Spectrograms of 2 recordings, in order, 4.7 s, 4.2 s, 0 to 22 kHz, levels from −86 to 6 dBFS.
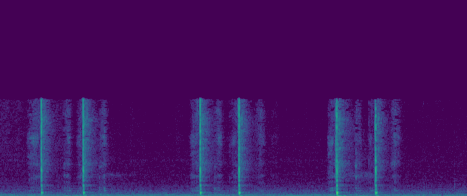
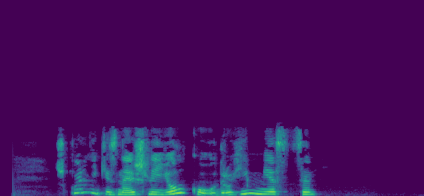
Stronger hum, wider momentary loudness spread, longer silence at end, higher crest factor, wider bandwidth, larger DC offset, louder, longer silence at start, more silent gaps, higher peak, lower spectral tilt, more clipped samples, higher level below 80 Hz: neither; first, 21 LU vs 11 LU; second, 0 s vs 1.1 s; first, 32 dB vs 16 dB; first, 11.5 kHz vs 8.2 kHz; neither; second, -34 LUFS vs -20 LUFS; second, 0 s vs 0.55 s; neither; about the same, -6 dBFS vs -6 dBFS; about the same, -2 dB/octave vs -2.5 dB/octave; neither; first, -52 dBFS vs -66 dBFS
